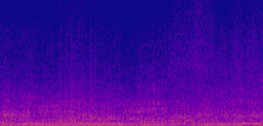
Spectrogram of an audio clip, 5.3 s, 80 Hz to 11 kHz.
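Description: Motocross bikes in an EMX250 race at the MXGP of Italy, including both Cat Motor Bauer-Schmidt machines, pass close by with a steady, loud, droning engine roar and shifting pitch and no let-up.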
